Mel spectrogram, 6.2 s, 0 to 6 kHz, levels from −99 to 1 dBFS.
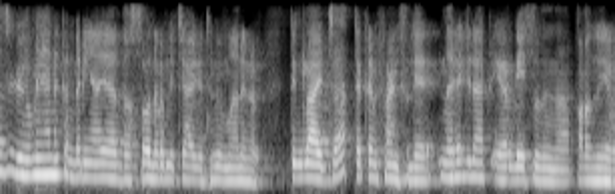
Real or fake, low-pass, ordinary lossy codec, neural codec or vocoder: fake; 5.4 kHz; none; codec, 16 kHz, 1 kbps, X-Codec, HuBERT features, trained on general audio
